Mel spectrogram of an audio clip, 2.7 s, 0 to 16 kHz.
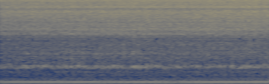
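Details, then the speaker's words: Holden Commodore VS Ecotec V6 at idle after waxing a squeaky drive belt: faint rough grinding whirr; owner suspects a dried-out tensioner pulley bearing with grease gone, not yet confirmed versus the alternator or other pulleys. "that there that noise is coming from that pulley from the the tension of pulley there so inside behind that bolt there is a a bearing and that bearing I tell you what it's probably dried out and it slicked all the grease out"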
